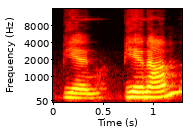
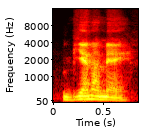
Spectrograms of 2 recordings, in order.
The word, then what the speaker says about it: Bien-Aimé: Bien-Am or Bien-Aimé? Bien-Aimé. Bien-Aimé. Yeah. There would have been an accent on the last E.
